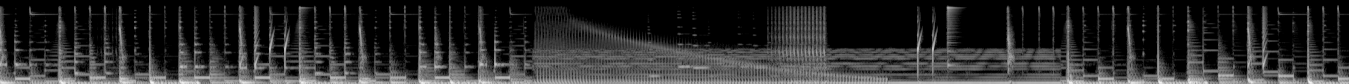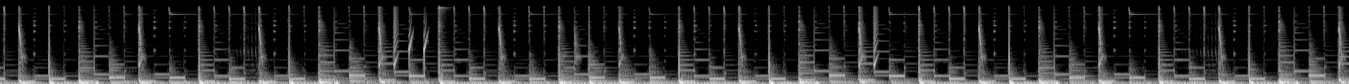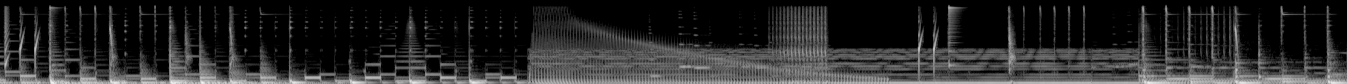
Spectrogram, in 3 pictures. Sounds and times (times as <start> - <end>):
Synthesizer: 0.0 - 40.4.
